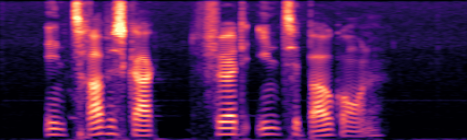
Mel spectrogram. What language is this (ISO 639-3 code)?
dan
